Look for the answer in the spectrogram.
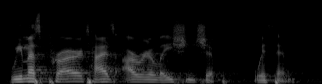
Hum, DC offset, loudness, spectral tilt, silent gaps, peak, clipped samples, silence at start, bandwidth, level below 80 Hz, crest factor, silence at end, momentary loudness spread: none; under 0.1%; -42 LUFS; -5.5 dB/octave; none; -22 dBFS; under 0.1%; 0.1 s; 15 kHz; -62 dBFS; 22 dB; 0.3 s; 13 LU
